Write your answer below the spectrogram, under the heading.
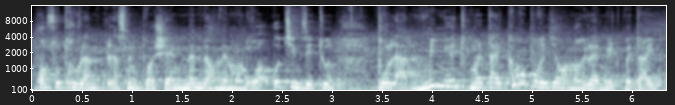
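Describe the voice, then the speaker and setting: A man's voice: high-pitched, a little fast, roomy sound, music in the background. A man, giving informal, joking motivational advice as a Muay Thai coach and video host. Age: late 50s. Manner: joking, clownish, colloquial.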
